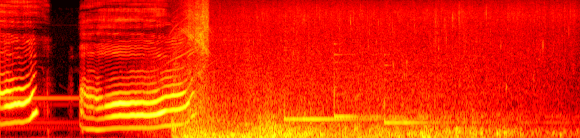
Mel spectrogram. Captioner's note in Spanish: Pearl balbucea preocupado; Sonido de tormenta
